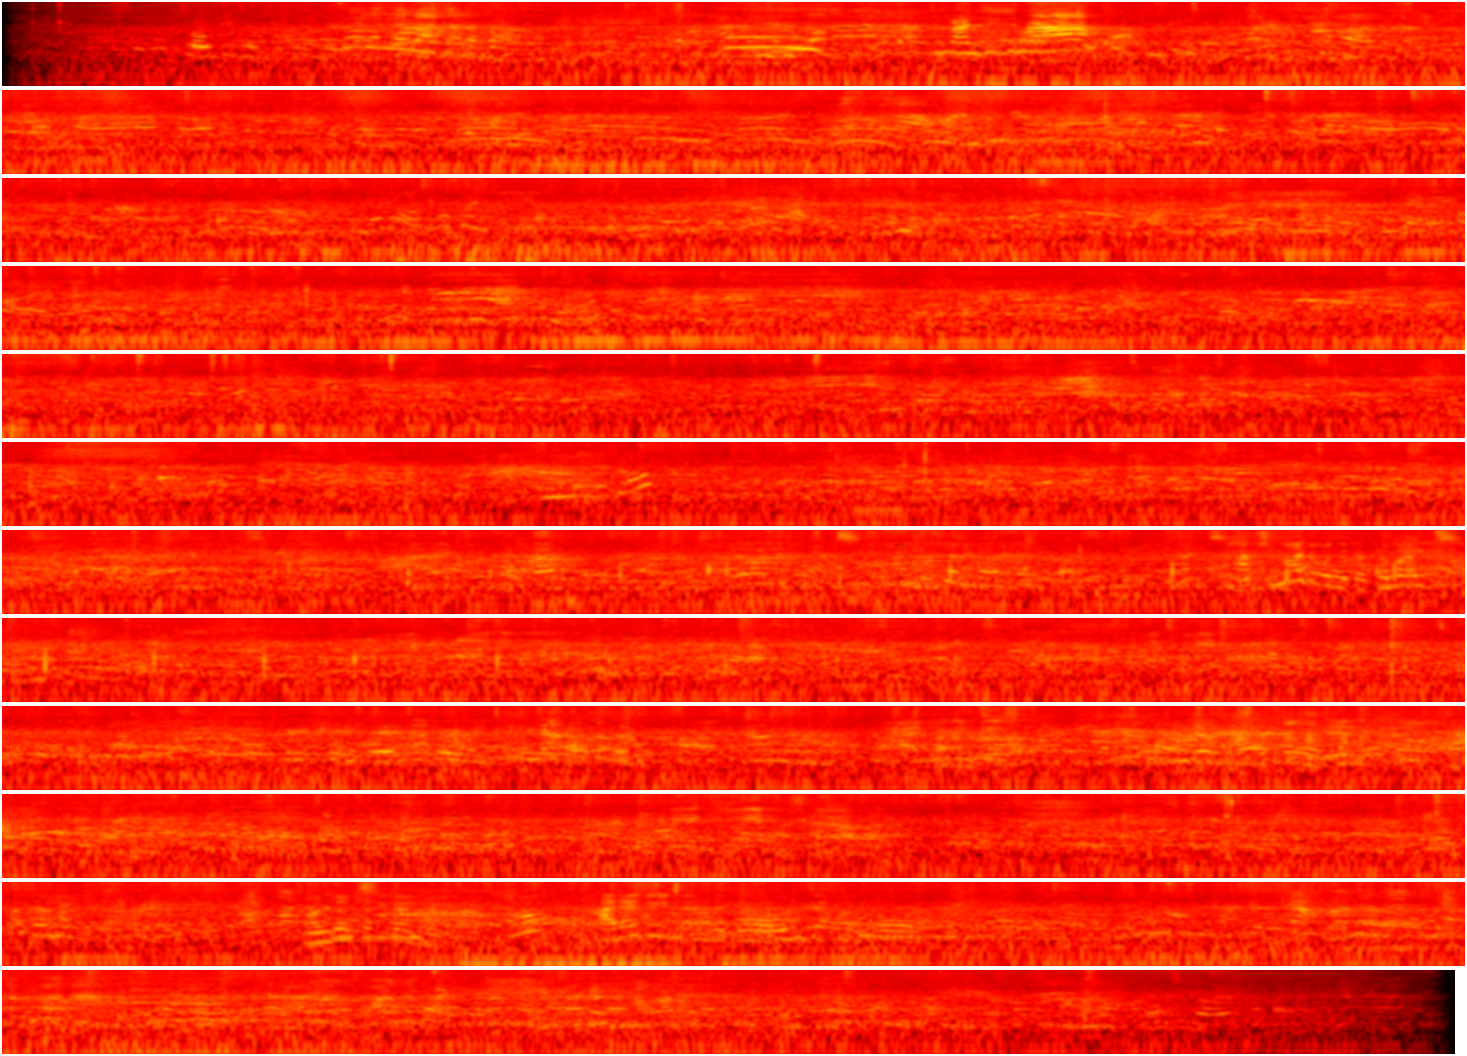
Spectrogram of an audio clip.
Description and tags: street sounds Seoul
Recorded while walking through the streets in Seoul, South Korea
Korean, Seoul, street, voices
